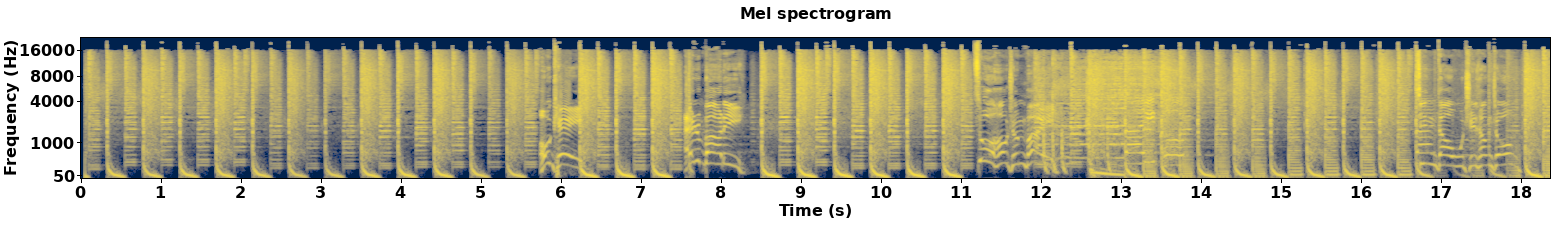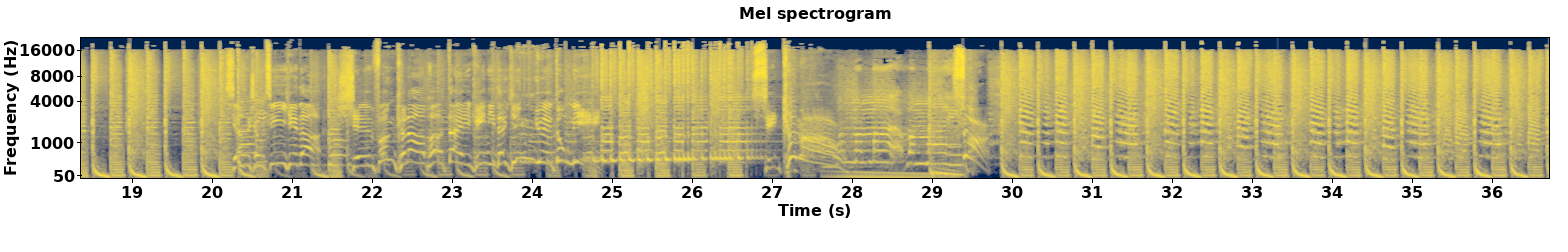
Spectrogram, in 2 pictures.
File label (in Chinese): 男 夜店商业喊麦, 喊麦激情 夸张震撼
